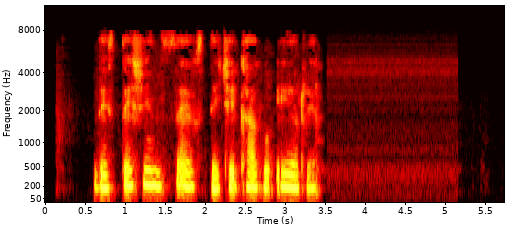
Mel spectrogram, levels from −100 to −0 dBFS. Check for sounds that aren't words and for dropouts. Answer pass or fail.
pass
